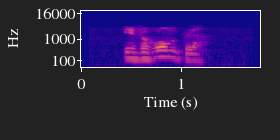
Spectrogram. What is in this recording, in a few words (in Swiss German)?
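"ewerrumple", Alsatian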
